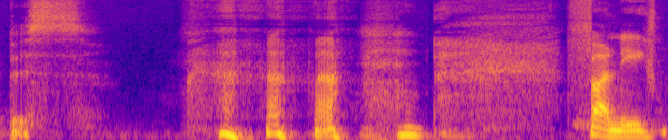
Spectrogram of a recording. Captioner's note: laughs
